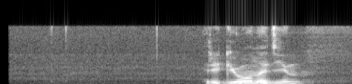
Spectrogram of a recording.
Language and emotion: Russian, neutral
